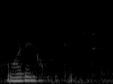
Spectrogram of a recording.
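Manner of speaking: quick, barely audible whisper; hushed, rapid question to oneself. Real, not acted. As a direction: whisper it privately to the voice inside. Repeats question to her inner voice.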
